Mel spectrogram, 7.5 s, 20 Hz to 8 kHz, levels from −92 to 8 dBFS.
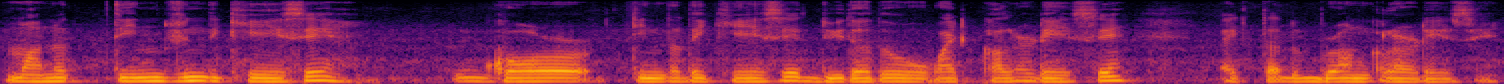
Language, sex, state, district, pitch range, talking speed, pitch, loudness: Nagamese, male, Nagaland, Dimapur, 115-130 Hz, 150 wpm, 120 Hz, -16 LUFS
